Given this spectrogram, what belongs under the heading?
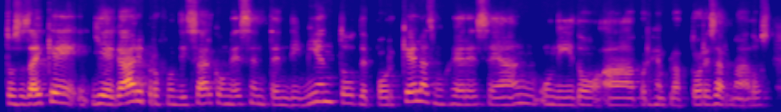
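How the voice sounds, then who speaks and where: A woman's voice: on the low side, fairly even intonation, moderate pace, hardly any pauses, warm tone. A middle-aged woman from Ecuador speaking as a panelist in an online talk, thoughtful, with many fillers and restarts.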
